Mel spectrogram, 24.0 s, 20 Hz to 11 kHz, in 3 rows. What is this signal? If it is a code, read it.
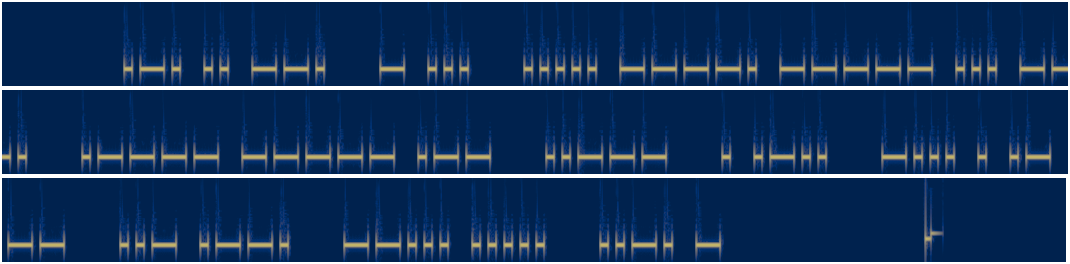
Morse code, heard as a keyed tone, about 20 wpm, 700 Hz. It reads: RIG TS 590SG 10W 2 EL BEAM UP 75 FT
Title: Practice QSO - Exchange 2 - Info - 20wpm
